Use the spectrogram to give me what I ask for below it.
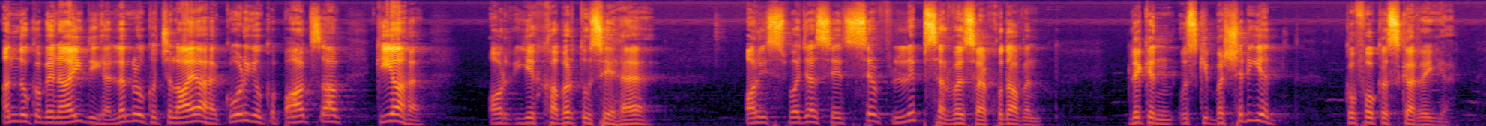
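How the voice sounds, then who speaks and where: Bright-voiced man preaching a sermon. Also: lively intonation. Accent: Pakistani Urdu. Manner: emphatic preaching, acting out quotes with swings in pitch. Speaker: pastor.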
